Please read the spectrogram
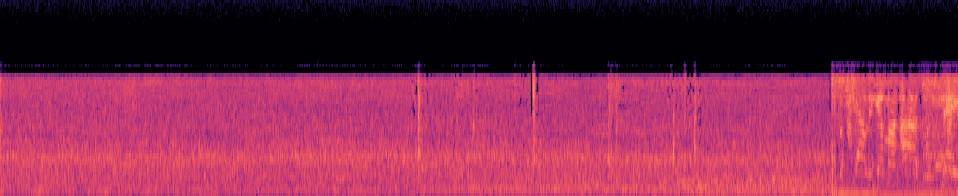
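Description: Car cabin noise while driving slowly over a snow-covered road: a steady engine and tyre rumble that builds a little, with a few faint clicks. Near the end the car radio comes in with a heavy bass beat and rapping.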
